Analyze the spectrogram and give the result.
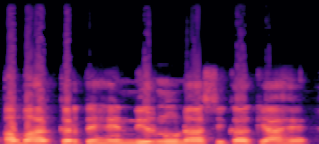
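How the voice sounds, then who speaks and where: Male teacher, high voice, dry close sound; steady explainer working through examples on a page. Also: moderate pace, dry recording. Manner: steady explanatory delivery with examples, occasional throat clearing. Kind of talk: grammar lesson explaining a written page.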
